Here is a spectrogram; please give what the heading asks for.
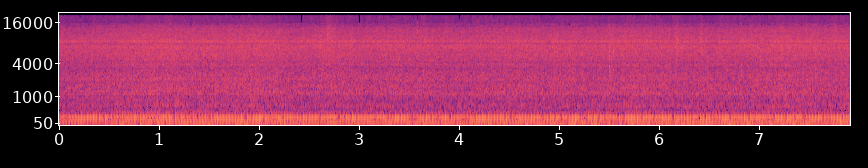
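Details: Mazda RX-7 rotary, extremely high CO (2.70), failed annual inspection: low lumpy drone with uneven stumbling beat, rough shaky idle, misfiring on slight throttle; no oil pressure, no leaks; cause unknown.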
